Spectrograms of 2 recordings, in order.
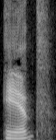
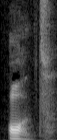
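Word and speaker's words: aunt: tía and de hecho esta palabra tiene dos pronunciaciones dependiendo de la región en donde te encuentres se puede pronunciar and y en otros lados lo pronuncian on Ah esto Esto es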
